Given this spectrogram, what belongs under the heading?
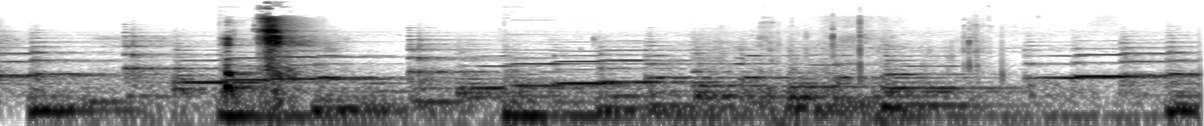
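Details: A woman sneezing while her golden retriever tries to comfort her: a short, sharp sneeze burst over soft string music.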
